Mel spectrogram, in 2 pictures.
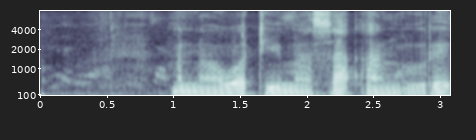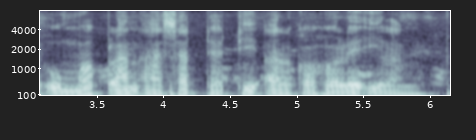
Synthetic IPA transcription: mənɔwɔd̪̥i̤masaʔaŋɡuɾeʔumɔhplanʔasat̪̚d̪̥ä̤d̪̥i̤ʔalkɔɦɔleʔilaŋ

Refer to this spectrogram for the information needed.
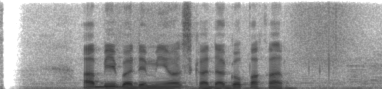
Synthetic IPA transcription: ʔa̰bibadɛmiɔskadaɡɔpakar

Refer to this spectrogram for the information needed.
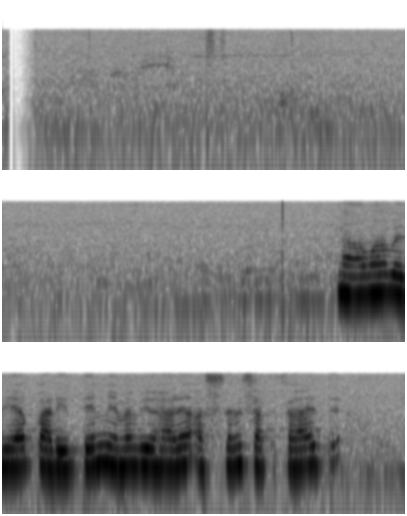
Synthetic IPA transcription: naːmaːʋed̪ijapːaɾit̪ːemːeməʋiɦaɾəʔasːənəsaksaːet̪ə

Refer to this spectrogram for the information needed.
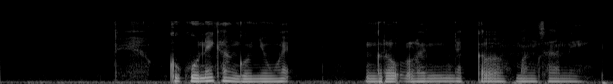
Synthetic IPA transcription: kukunekaŋɡoɲuwɛʔ | ŋəɾoʔlanɲəkəlmaŋsane

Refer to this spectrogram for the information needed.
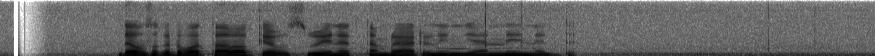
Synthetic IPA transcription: d̪aʋəsəkəʈəʋat̪aːʋakːæʋəsuʋenɛt̪ːampraaːʈənind̪ijanːeːnɛd̪ːə

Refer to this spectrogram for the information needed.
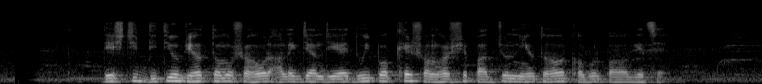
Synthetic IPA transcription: d̪eʃʈiɾd̪it̪iobɾiɦot̪ːɔmoʃɔɦoɾalek̚d͡ʑand̪ɾijaed̪ujpokʰːeɾʃɔŋɡʱoɾʃepãt͡ɕd͡ʑonːiɦot̪oɦɔoaɾkʰɔboɾpaoaɡɛt͡ɕʰe

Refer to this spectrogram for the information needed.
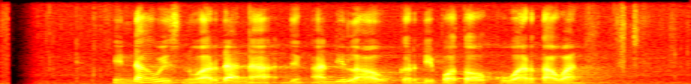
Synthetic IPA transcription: ʔindahwɪsnuardanad͡ʒɨŋandilaukɨrdipɔt̪ɔkuwart̪awan

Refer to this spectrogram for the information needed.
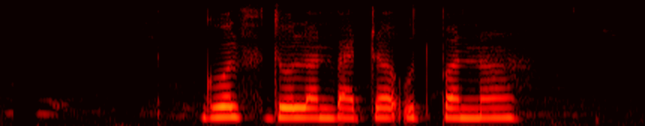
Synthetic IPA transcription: ɡolpʰd̪olʌnbaʈʌʔut̪pʌnːʌ

